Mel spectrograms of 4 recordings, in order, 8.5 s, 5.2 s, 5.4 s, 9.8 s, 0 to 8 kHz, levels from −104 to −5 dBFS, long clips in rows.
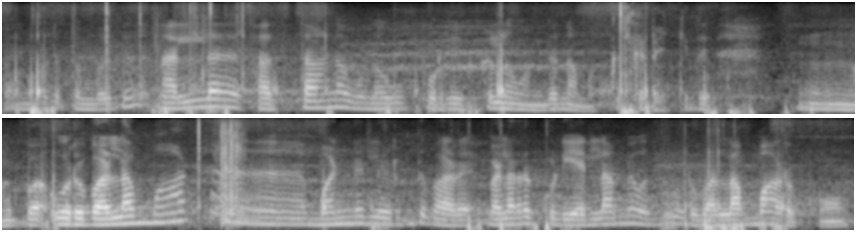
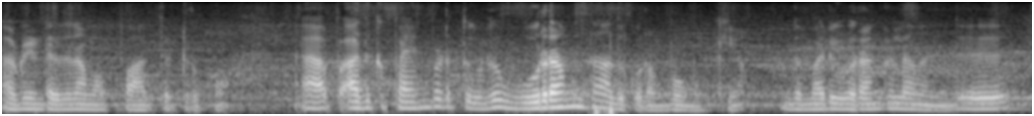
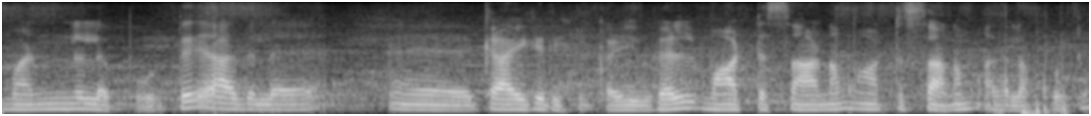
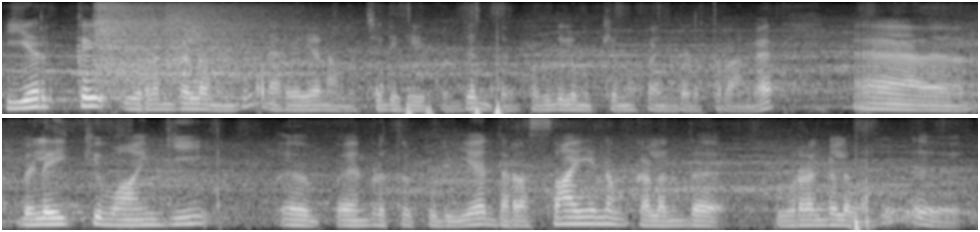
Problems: constant background noise, continuous background conversations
